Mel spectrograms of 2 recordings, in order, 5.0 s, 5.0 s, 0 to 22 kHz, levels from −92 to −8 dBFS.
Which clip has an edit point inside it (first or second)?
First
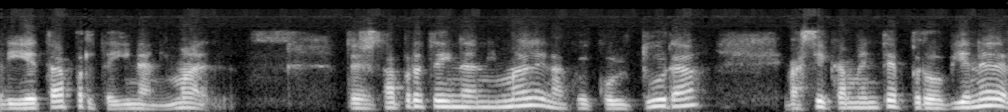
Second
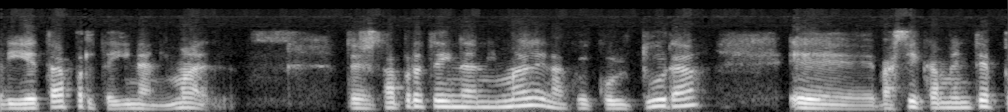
first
